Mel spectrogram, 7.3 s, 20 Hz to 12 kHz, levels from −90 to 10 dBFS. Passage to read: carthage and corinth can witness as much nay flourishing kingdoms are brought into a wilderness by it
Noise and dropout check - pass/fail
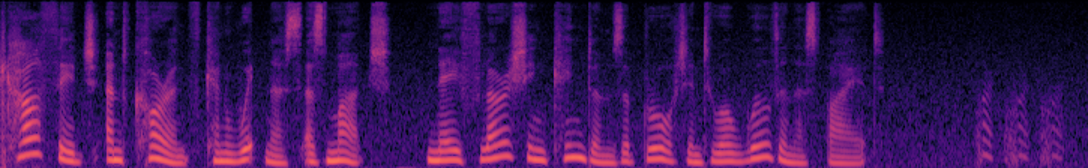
fail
